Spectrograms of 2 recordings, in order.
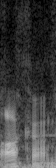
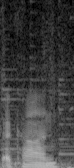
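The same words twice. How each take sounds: First: The stress is on the first syllable. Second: The stress is not on the first syllable. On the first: The speaker calls it right. "it's probably Akan... The emphasis is on the O" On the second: The speaker calls it wrong. "We've always been saying Lake Akan"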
